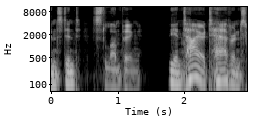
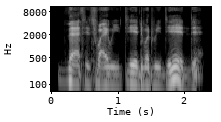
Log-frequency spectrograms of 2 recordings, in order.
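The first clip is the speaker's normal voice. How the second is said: put-on old woman. A narrator's reading. Old woman voiced in story.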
